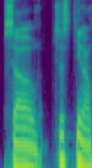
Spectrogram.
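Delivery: normal talking voice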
